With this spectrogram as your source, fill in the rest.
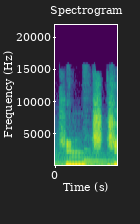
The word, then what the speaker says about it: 金月: 月って書いてね、金獅子って読むんですけ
